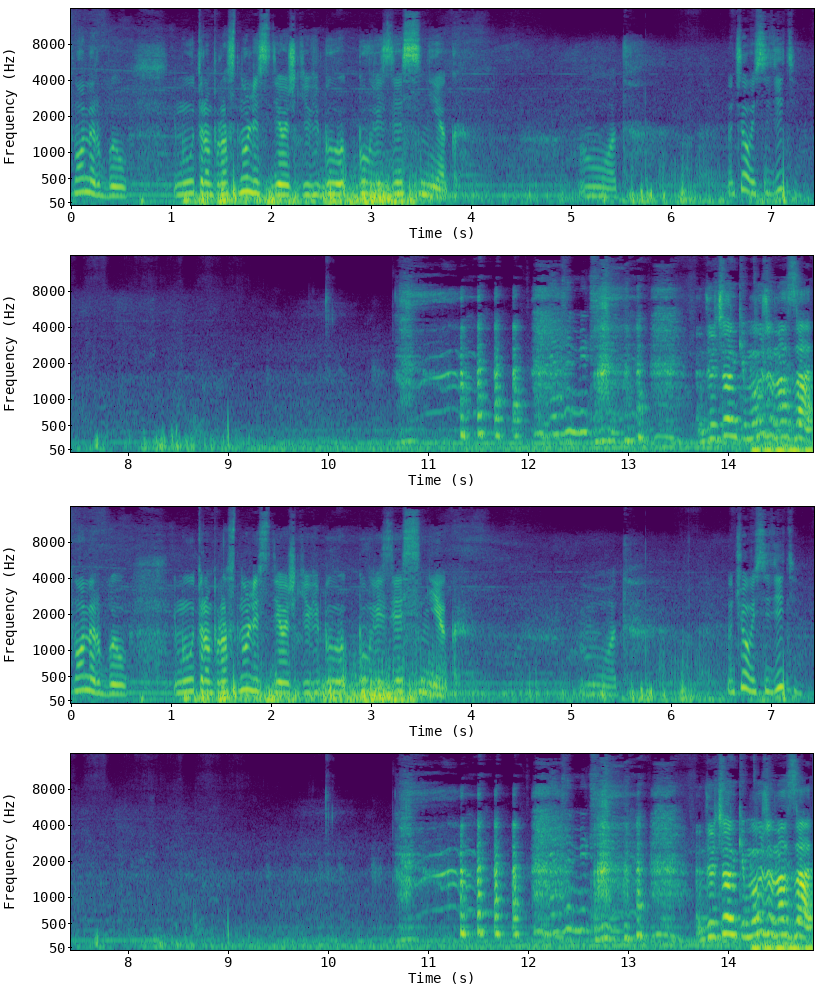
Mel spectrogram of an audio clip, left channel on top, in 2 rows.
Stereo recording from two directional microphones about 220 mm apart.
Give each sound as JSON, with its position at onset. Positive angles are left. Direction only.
{"t": 0.0, "sound": "speech", "side_deg": 10}
{"t": 5.3, "sound": "speech", "side_deg": 20}
{"t": 10.7, "sound": "cat", "side_deg": 5}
